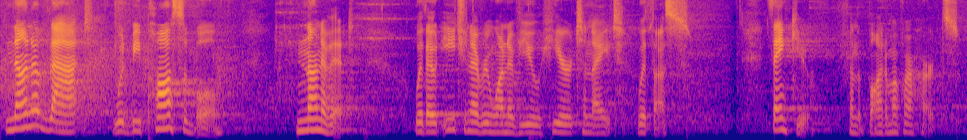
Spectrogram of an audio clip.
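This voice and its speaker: A woman's voice: fairly low pitch, sharp tone, a faint crowd. Woman calling a charity auction in a hall. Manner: brisk number calling, upbeat and coaxing. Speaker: charity auctioneer and fundraiser host. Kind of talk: live auction calling and fundraising appeal. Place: large hall at an awards dinner. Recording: long reverb hall, faint room noise.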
